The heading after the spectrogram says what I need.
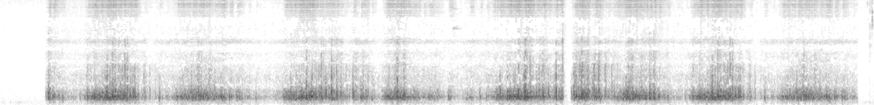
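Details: Crackles.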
